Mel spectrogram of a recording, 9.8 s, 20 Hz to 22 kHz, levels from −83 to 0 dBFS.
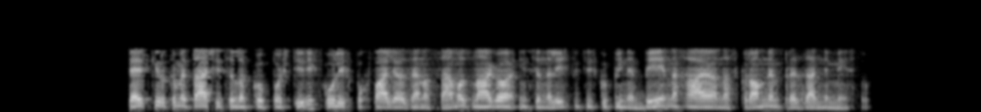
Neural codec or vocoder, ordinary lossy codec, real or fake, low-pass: none; AAC, 24 kbps; real; 3.6 kHz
